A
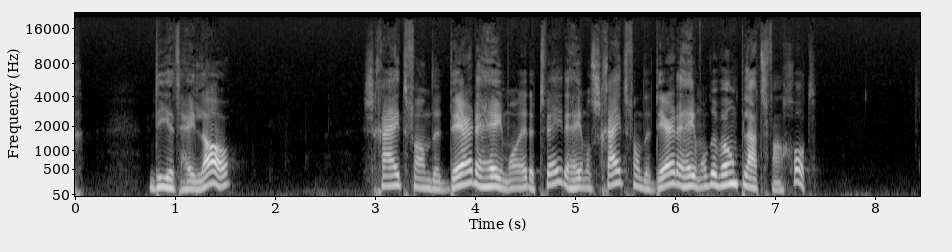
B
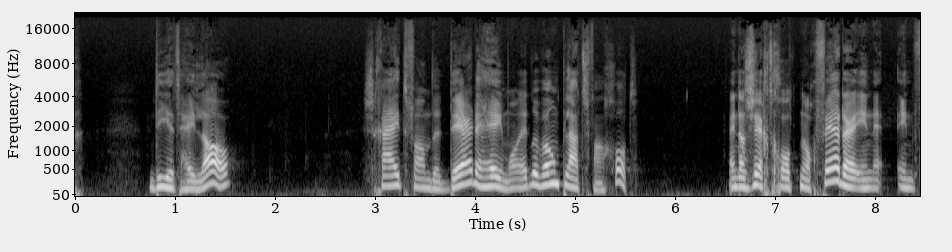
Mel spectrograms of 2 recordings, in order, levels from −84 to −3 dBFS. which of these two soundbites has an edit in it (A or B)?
B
